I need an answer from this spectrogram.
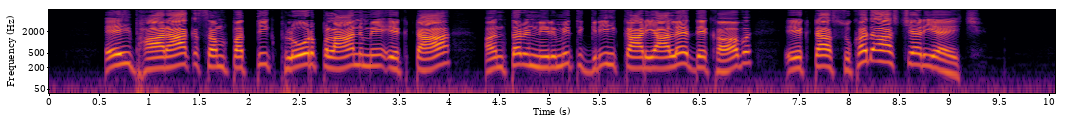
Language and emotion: Maithili, surprised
